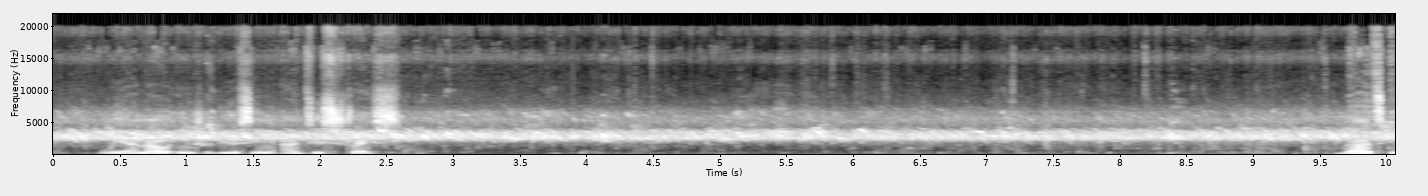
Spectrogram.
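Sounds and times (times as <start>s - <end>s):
chicks peeping: 0.0s - 10.0s.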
